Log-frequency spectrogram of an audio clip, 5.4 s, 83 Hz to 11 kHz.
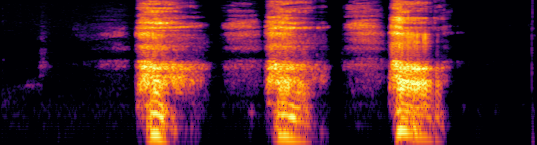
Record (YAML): exhalation_length: 5.4 s
exhalation_amplitude: 32124
exhalation_signal_mean_std_ratio: 0.41
survey_phase: alpha (2021-03-01 to 2021-08-12)
age: 65+
gender: Male
wearing_mask: 'No'
symptom_none: true
smoker_status: Ex-smoker
respiratory_condition_asthma: false
respiratory_condition_other: false
recruitment_source: REACT
submission_delay: 2 days
covid_test_result: Negative
covid_test_method: RT-qPCR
